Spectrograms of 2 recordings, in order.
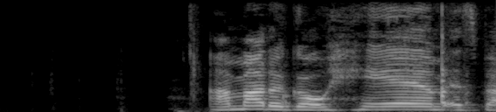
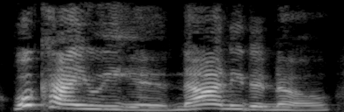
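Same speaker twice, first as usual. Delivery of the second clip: usual speaking voice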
